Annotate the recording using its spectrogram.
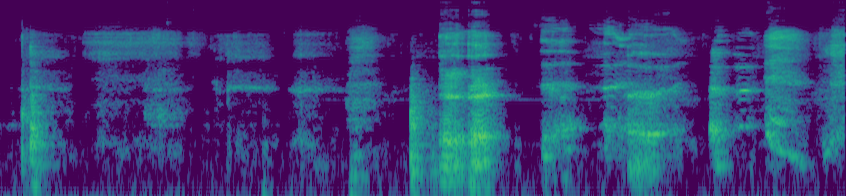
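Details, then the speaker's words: Friends deliberately burping after drinking soda (Mountain Dew) on cue: long, drawn-out, rumbling burps one after another, some voiced and stretched, in a small room. "okay start drinking your thing and start burping ready set go nice okay wait wait drink the soda dude drink the soda drink the soda so proud of you"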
